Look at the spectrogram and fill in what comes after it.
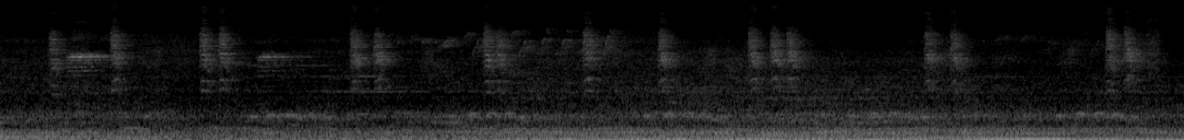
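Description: Birds chirping, short high calls repeating in scattered clusters, over a steady low hum.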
